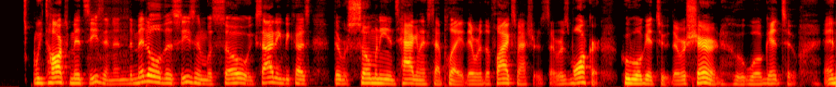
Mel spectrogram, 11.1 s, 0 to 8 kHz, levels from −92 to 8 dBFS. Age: 20-39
